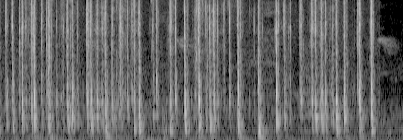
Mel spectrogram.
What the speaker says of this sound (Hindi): टाइप करना है रील्स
